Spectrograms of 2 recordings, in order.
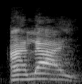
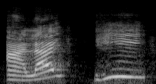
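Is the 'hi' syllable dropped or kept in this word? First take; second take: dropped; kept. First: The middle 'hi' syllable is dropped. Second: The middle 'hi' syllable is clearly pronounced. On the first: The speaker calls it wrong. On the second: The speaker calls it right.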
